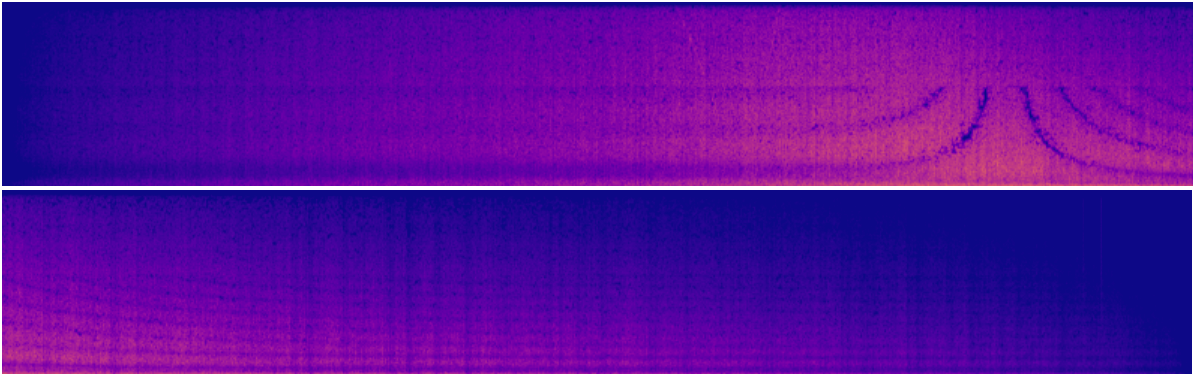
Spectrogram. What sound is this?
A rocket or Jet fly by made by me using pink noise and distortion in Adobe Audition. Enjoy :)
EDIT: Apparently there are high pitched points in here, but don't worry they go away after its downloaded
aircraft, launch, jet, plane, game-score, rocket, airplane, takeoff, fly-by, take-off, sound-design, film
